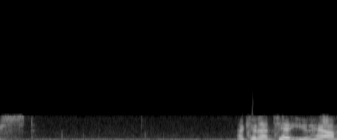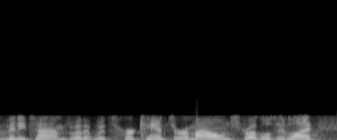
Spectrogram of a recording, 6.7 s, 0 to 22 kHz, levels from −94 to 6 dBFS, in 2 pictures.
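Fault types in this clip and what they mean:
AMR bit errors: Less-protected bits in AMR frames arrived flipped. The sound briefly turns hoarse and gargly after "cannot tell you how" and "cancer or my own".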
